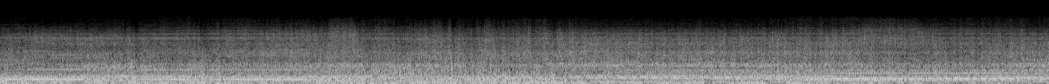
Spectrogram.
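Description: Wind buffets the microphone in a steady low rumble while moving outdoors.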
